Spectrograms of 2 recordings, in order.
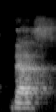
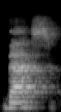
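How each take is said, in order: Both takes have the same delivery.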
